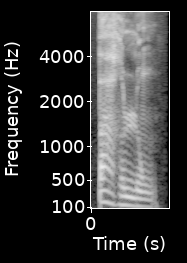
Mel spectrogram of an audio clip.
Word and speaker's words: parlons: Nous parlons, okay? Remember, final s is not pronounced, okay? And then this on together, they will give you the sound on, okay? Nous parlons, nous parlons.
